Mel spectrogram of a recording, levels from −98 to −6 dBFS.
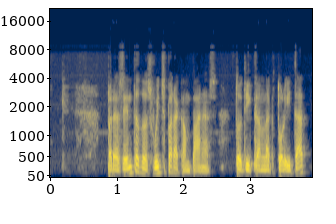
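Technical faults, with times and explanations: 1.19 to 3.94 s, channel delay (comb filtering): one channel lags the other by a tiny offset, which fits a delay of about one sample. The mono sum cancels around 20 kHz, so the speech sounds dull and rolled-off in the top end rather than hollow.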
